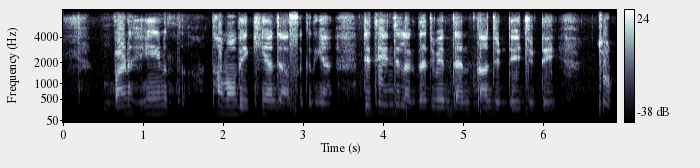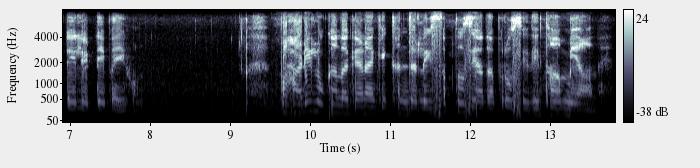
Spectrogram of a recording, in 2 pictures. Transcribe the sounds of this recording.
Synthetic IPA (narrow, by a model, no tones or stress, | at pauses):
bəɳɦiːɳt̪ʰaːʋãːʋeːkʰijãːd͡ʒaːsəkd̪ɪjãːd͡ʒɪt̪ʰːeːɪɲd͡ʒləɡd̪aːd͡ʒɪʋẽːd̪ɛnt̪ãːd͡ʒɪɖeːd͡ʒɪɖeː | t͡ʃoːʈeːleːʈeːpəeːɦo̰ːn | pəɦaːɽiːloːkãːd̪aːkɛːɽ̃aːɦɛːkɪkʰənd͡ʒəɾləiːsəb̚t̪õːzɪjaːd̪aːpəɾoːseːd̪iːt̪ʰãːmɪjaːnɛː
